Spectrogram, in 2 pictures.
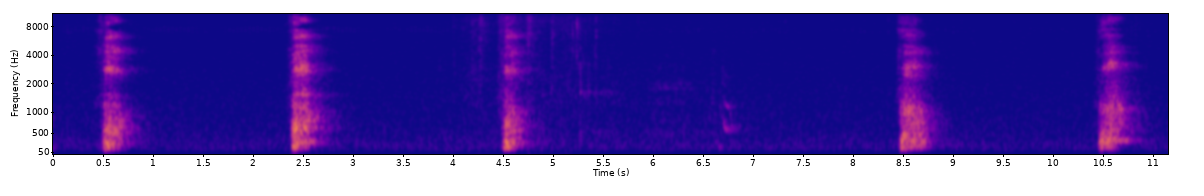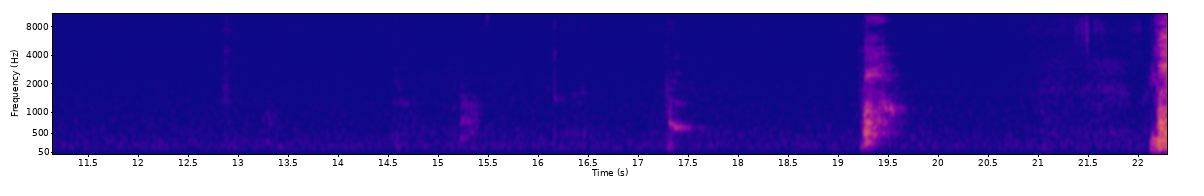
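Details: Dog with kennel cough giving sharp, dry, hacking coughs in spaced bursts; recorded at 7:00 am.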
